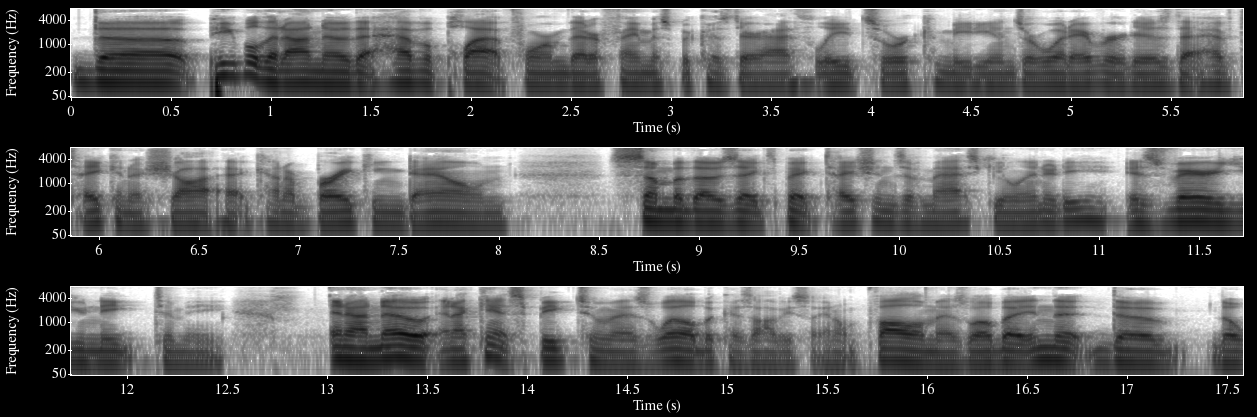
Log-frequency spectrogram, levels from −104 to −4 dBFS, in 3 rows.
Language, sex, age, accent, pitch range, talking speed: English, male, 20-39, American, 95-110 Hz, 225 wpm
